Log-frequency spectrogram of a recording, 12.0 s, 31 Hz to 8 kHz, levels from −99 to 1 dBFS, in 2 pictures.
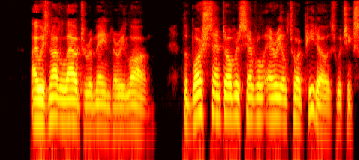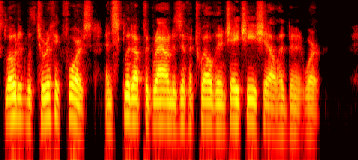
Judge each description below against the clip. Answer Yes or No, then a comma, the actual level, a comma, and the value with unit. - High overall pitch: No, low, 120 Hz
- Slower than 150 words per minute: No, average, 180 wpm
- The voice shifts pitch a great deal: No, average, 4.4 semitones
